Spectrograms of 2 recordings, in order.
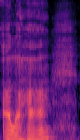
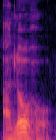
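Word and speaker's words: ܐܠܗܐ: Meanwhile, in Eastern Syriac, Eastern Syrian Aramaic, it's pronounced Alaha, and in Western Syriac, it's pronounced Aloho.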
